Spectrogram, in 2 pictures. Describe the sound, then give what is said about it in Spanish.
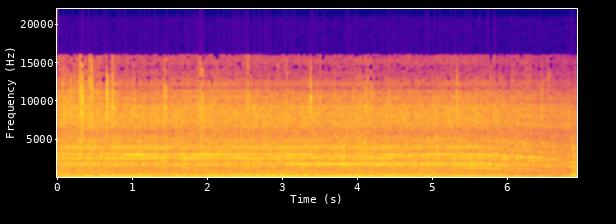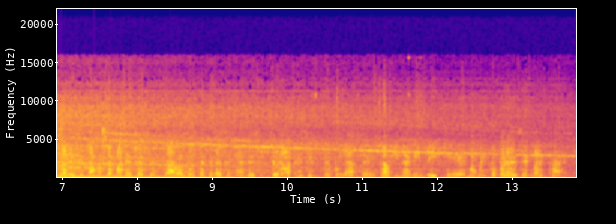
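Jet engine roar inside a passenger airliner as the crew prepares for takeoff: a loud, steady drone with whining tones that shift partway through, and people talking over the later part. “Tripulación, próximos a despegar.”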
